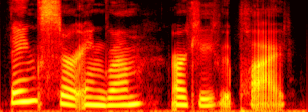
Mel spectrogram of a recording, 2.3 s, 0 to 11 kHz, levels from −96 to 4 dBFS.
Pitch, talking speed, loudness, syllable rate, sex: 240 Hz, 130 wpm, -21 LUFS, 4.4 syllables/s, female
